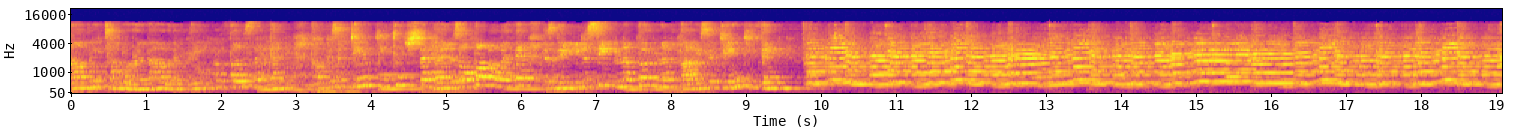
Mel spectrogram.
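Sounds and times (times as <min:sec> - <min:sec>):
woman singing: 0:00.0 - 0:09.8
solo fiddle playing folk tune: 0:09.8 - 0:19.0.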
